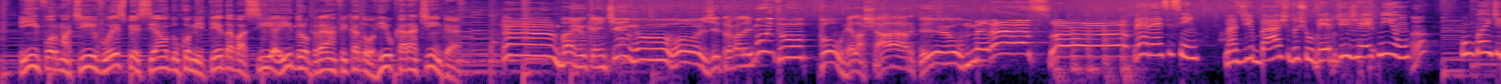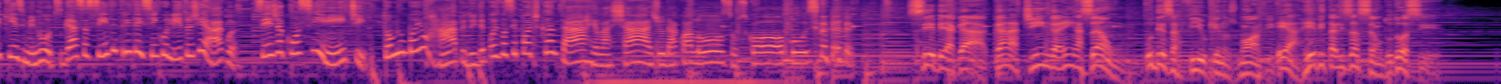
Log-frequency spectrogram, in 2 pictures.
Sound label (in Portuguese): Cantando no chuveiro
